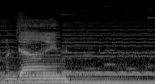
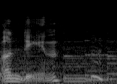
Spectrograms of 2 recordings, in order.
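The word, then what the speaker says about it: Undyne: Ironically, it's the un part I I say differently. I say unin the same way you say undo. Okay. Undine.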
